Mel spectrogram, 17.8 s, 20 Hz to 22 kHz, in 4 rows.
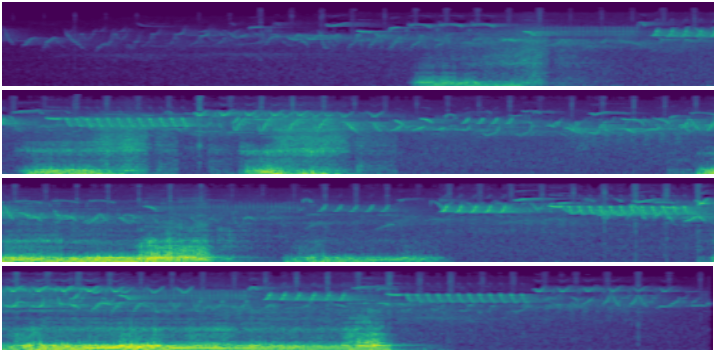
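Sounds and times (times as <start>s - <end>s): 
bear: 2.6s - 3.6s, 4.5s - 6.9s, 8.6s - 11.7s, 13.2s - 16.2s.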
